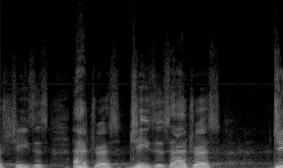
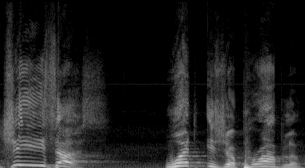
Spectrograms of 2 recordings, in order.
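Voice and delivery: exasperated higher cry, slowing down; livid; 3 semitones higher, 5 dB louder, slower than usual. Acted. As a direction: confront him, drawing out the question. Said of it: "the man is livid".

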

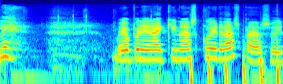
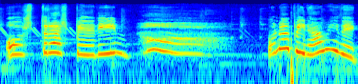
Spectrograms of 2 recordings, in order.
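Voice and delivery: excited discovery; 8 semitones higher, slower than usual. Real, not acted. Streamer spotting her first pyramid, thrilled shout. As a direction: yelp with glee at the find.

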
